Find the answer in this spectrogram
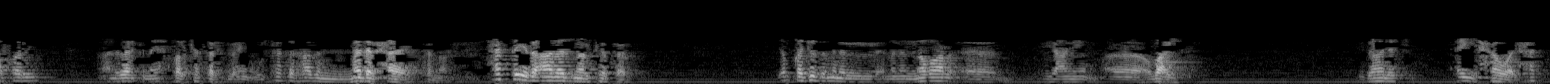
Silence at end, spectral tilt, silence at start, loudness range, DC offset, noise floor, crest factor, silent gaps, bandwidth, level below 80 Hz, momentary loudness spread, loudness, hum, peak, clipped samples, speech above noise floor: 0.1 s; -9 dB/octave; 0 s; 9 LU; under 0.1%; -56 dBFS; 22 dB; none; 3.5 kHz; -64 dBFS; 18 LU; -27 LUFS; 60 Hz at -60 dBFS; -6 dBFS; under 0.1%; 29 dB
